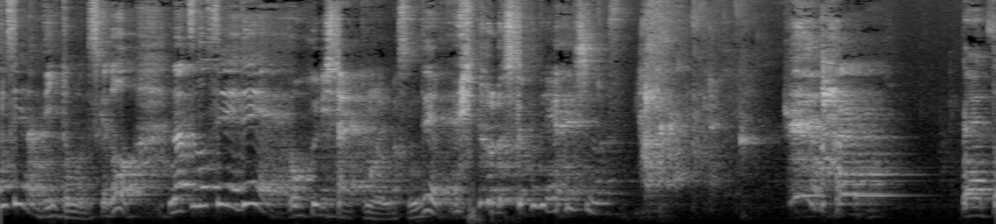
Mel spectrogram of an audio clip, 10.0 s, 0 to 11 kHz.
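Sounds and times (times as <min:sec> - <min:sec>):
speech: 0:00.1 - 0:06.5
water splashing in a bathtub with a person sitting in it: 0:01.8 - 0:09.4.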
